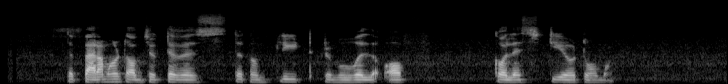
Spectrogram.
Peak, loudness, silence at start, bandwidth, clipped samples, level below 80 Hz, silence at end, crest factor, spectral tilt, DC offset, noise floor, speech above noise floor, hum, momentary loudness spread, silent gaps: -2 dBFS; -24 LUFS; 0.65 s; 11 kHz; under 0.1%; -72 dBFS; 1.15 s; 24 dB; -5.5 dB/octave; under 0.1%; -55 dBFS; 31 dB; none; 14 LU; none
